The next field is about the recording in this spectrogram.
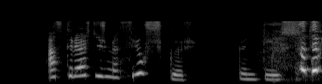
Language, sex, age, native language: Icelandic, female, 12, Icelandic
